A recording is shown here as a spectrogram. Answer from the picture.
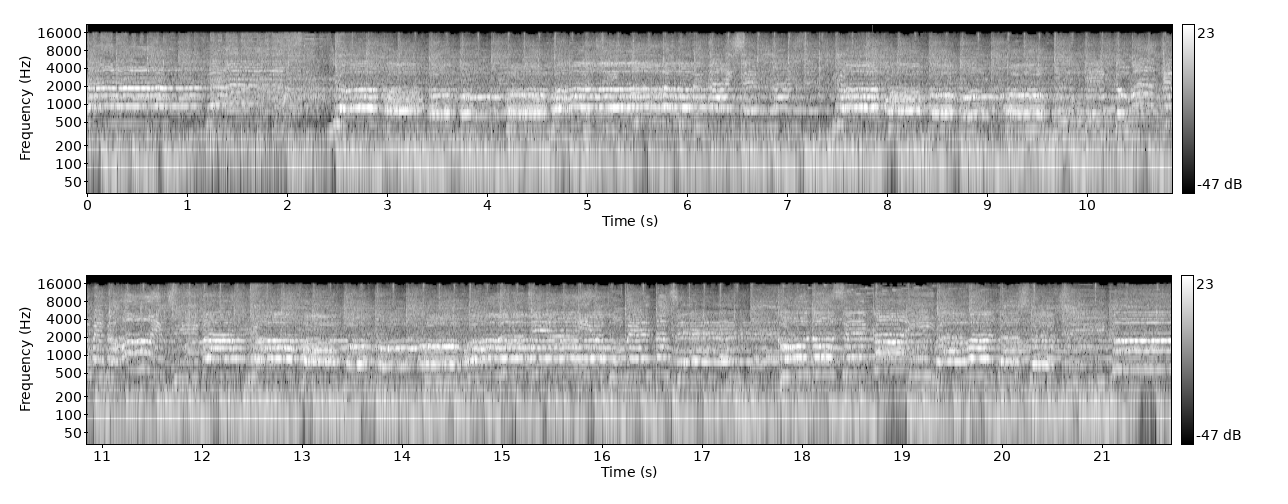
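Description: Japanese idol pop song performed live: a girl group sings into microphones over a loud pop backing with a steady beat.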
